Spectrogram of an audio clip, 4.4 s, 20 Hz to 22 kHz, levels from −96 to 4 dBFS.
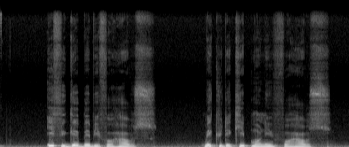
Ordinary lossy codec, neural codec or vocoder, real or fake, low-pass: none; none; real; 19.8 kHz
